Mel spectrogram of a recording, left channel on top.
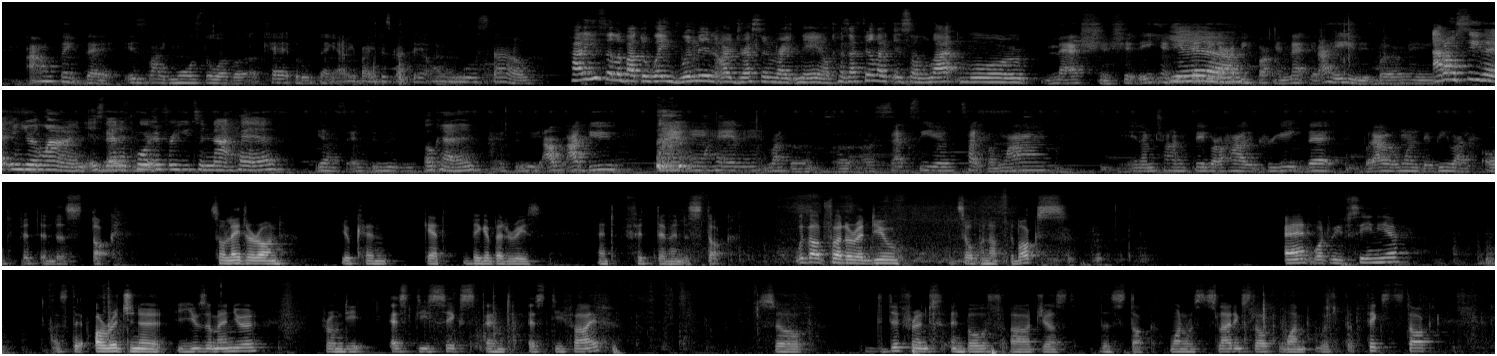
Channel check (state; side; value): different; both; correlation 0.00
